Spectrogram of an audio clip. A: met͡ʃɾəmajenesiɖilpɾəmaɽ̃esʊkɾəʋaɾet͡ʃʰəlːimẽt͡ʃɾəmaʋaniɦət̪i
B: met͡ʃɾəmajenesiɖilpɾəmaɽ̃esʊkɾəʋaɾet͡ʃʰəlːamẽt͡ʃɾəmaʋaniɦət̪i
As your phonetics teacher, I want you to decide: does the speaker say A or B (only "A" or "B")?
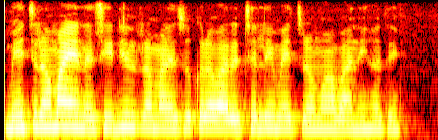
A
